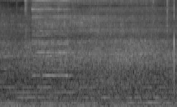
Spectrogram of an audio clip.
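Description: Steady road-traffic noise with vehicle engines running, mixed with music.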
